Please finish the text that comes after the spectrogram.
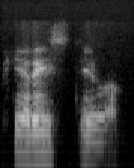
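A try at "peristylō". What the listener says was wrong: It sounded like you had the accent on the wrong syllable, but that may have been the audio. it's on that one. Y.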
